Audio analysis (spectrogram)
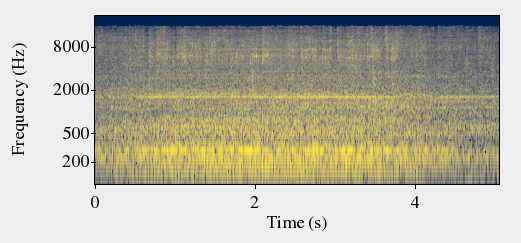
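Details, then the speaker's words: Whirlpool Accudry 40-pint dehumidifier, late-1990s or early-2000s, reciprocating compressor, on high speed: steady hum with soft fan rush, no knocks; evaporator coil loops wet and starting to drip, still working; normal running. "yeah it uses a lot of power but certainly is reliable all right the loops at the end of the coil are wet I'm starting to drip so it is still working"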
